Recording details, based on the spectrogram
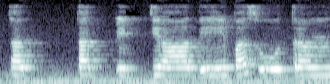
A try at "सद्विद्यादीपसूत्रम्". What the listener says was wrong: तद्विद्या तत्तिल्ल सत्विद्या दीप सूत्रम. सत् तत्तिल्ल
